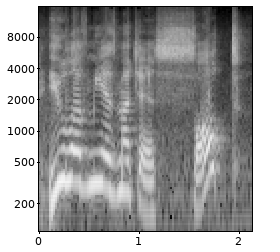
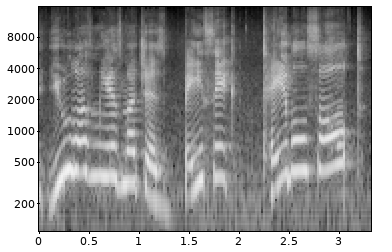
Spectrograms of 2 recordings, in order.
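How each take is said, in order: First: Higher, slower disbelief; indignant king. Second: Much higher, slower, peaking outrage; incredulous king. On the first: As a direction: ask it like an insulted king. King's first indignant question. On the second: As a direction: climb to full incredulity. King's escalated indignant question. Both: Acted.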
